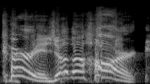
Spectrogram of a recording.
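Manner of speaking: very high, swooping character voice. Saying a movie character's line in a comedian's voice: Larry the Cable Guy voice. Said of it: "in the Larry the Cable Guy voice".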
